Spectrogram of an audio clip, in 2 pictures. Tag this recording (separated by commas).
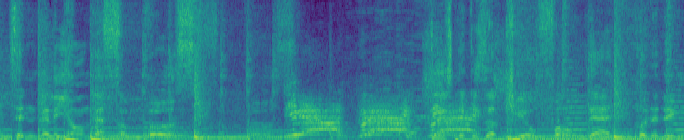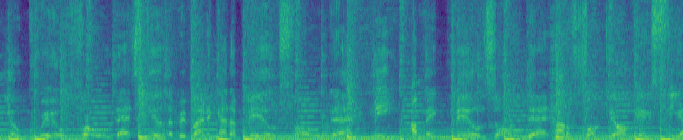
Music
